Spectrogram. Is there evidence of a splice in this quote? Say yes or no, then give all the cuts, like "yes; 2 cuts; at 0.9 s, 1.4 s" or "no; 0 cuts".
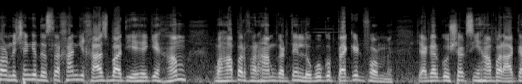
no; 0 cuts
